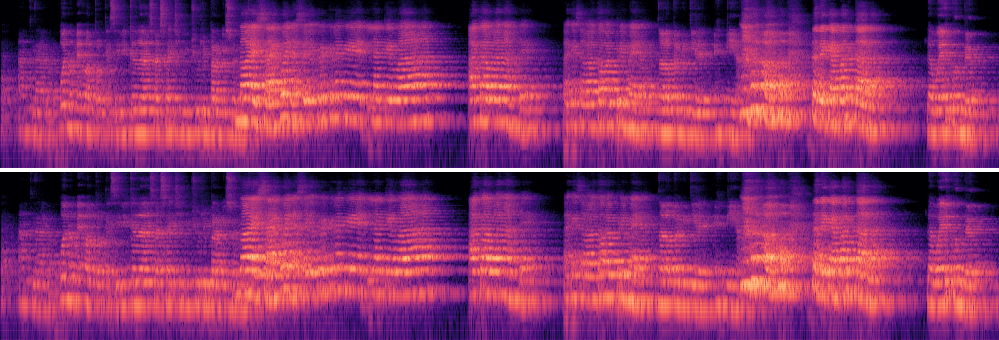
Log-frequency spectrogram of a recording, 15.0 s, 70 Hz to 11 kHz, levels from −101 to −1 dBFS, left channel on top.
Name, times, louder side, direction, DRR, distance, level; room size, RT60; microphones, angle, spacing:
voice 1, 0.3-3.6 9.8-11.1 13.9-14.6, equal, 85° left, -5 dB, 2.0 m, -31 dB
voice 2, 3.5-6.4 7.0-7.9 8.4-9.7 11.1-13.2, right 1 dB, 60° left, -7 dB, 1.4 m, -23 dB
6.6 x 4.8 x 3.9 m, 1.4 s
head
